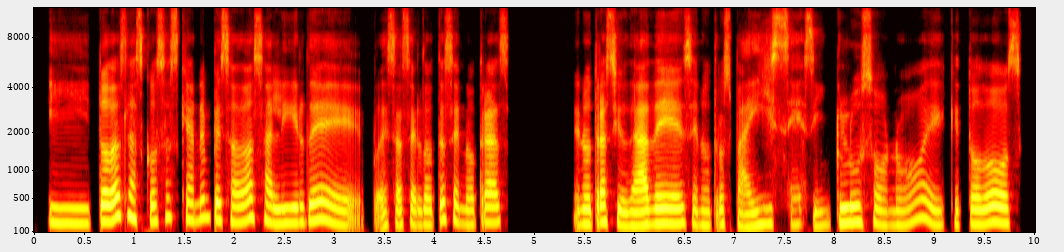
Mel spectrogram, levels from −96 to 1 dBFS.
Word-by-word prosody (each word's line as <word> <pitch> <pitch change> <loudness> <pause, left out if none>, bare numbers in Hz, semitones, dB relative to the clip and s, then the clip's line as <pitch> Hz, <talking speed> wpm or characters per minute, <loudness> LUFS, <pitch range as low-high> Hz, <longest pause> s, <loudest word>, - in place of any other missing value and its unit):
Y 180 -1 -2
todas 215 +7 +4
las 240 -4 +1
cosas 240 +6 -2
que 225 - -3
han 215 +1 -3
empezado 215 -5 0
a 245 - +3
salir 185 -5 0
de 205 -5 +1
pues, 160 - -5
sacerdotes, 170 +5 -2
en 180 -4 -2
otras 190 +3 0 0.7
en 170 - -2
otras 195 +3 +3
ciudades, 175 +2 +3
en 165 - -4
otros 165 +1 -4
países, 165 +3 -3
incluso, 180 +2 0
¿no? 165 +9 -4
Eh, 175 -7 -2
que 165 - -6
todos, 180 +2 +2
180 Hz, 150 wpm, -23 LUFS, 165-200 Hz, 0.7 s, todas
